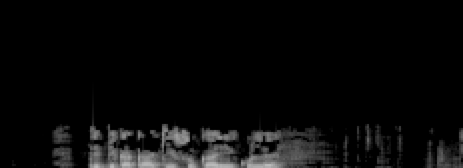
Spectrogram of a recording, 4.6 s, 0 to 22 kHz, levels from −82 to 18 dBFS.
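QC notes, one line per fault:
Throughout: MP3 compression, likely at a very low bitrate such as 16 kbps. The speech has nothing above 5.6 kHz, which would show as a hard flat ceiling on a spectrogram. Heavy damage leaves it watery and swirly, with sibilants chirping metallically as weak frequency lines flicker on and off, seen as speckled, patchy energy below the cutoff.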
